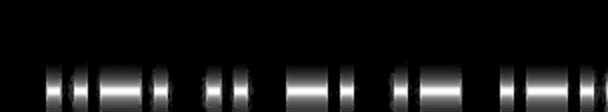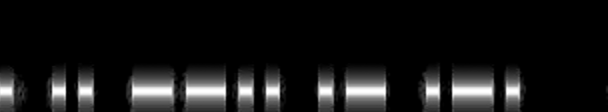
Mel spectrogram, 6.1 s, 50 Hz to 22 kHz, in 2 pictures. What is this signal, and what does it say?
Morse code, heard as a keyed tone, about 18 wpm, 800 Hz. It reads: FINALIZAR
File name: audios / portugais / portugais texte en clair 2 vitesse 18 mots minutes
